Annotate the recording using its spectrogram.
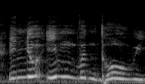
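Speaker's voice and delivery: odd New York vampire accent. Telling players to note items, slipping into a New York vampire voice. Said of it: "what the fuck is that voice?".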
